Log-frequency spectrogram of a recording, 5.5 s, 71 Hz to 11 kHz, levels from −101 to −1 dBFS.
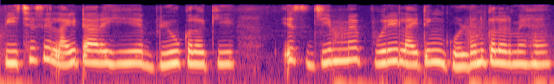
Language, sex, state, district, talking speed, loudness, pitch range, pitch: Hindi, female, Punjab, Kapurthala, 195 wpm, -15 LUFS, 245-270 Hz, 255 Hz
